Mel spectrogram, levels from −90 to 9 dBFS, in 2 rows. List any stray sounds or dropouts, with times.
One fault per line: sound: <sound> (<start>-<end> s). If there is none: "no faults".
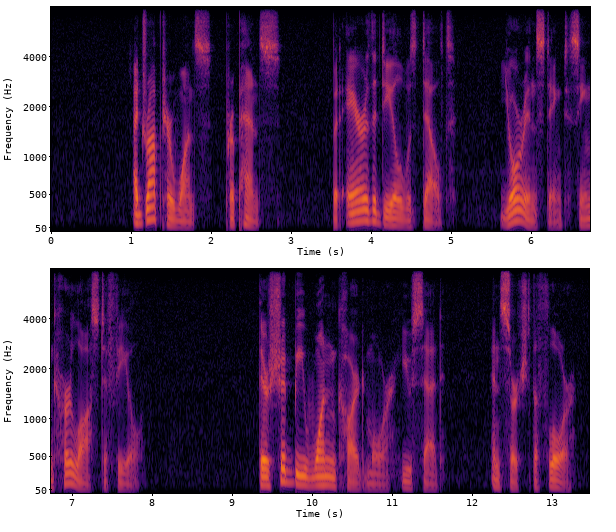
no faults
